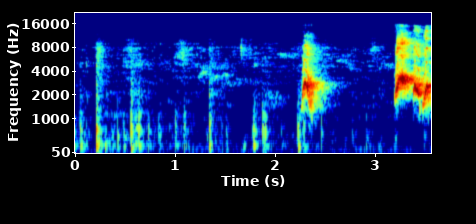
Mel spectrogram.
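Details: Red-whiskered bulbul of Vietnamese type, 3-4-5-6-7 song for teaching young birds and exciting them. Soft dull taps open, then a short whistled note and an emphatic bubbling phrase at the end.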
